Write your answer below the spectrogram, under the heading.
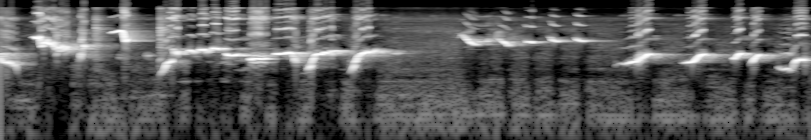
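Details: Loud white-rumped shama song used to provoke other shamas into singing, mixing sliding whistles and sharp downslurred notes, then a high pure whistle held briefly, and closing with repeated upswept whistles at a quick tempo.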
